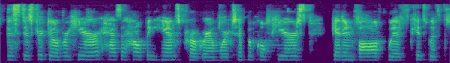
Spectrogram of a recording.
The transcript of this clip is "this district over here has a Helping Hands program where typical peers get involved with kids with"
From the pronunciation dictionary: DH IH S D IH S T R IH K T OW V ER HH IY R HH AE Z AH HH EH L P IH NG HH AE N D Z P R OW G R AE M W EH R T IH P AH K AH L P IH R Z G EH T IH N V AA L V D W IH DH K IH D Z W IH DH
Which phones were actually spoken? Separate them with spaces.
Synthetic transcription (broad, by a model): DH IH S D IH S T R IH K T OW V ER HH IY R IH Z AH HH EH L P IH NG HH AE N D Z P R OW G R AE M W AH R T IH P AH K L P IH R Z G EH T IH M V AA L V D W IH DH K IH D Z W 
